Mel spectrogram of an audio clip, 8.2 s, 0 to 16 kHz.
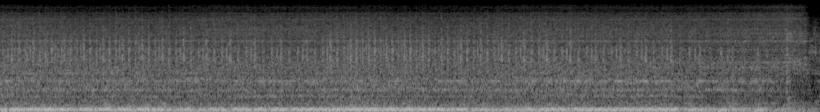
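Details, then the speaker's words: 1963 GMC service truck V8 running only on bottle-fed fuel: heavy uneven rumble for several seconds, then sags and dies; fuel pump not picking up fuel, though owner thinks the pump is okay and suspects a dry tank; stalls without fuel supply. "only run if I bottle feed it I'm not getting any fuel so that fuel pump's not not picking up fuel"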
